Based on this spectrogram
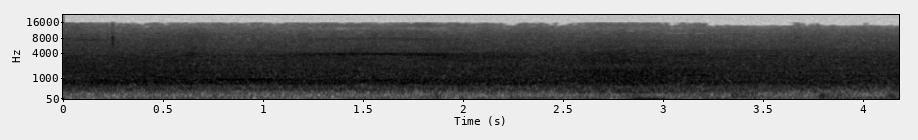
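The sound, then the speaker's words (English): A wrestling crowd at WCW Monday Night Nitro cheers as Chris Jericho hits a triangle dropkick on Mike Awesome in the opening contest, in a steady, roaring wash of noise that holds at an even, fairly loud level throughout, with no clear breaks or individual voices standing out. “Jericho now with that patented triangle dropkick as he pops the crowd.”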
